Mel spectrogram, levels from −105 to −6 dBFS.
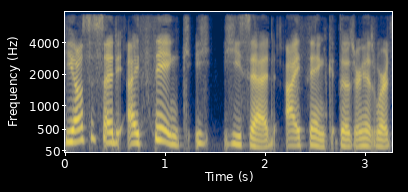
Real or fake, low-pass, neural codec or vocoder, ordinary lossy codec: real; 7.2 kHz; none; MP3, 64 kbps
